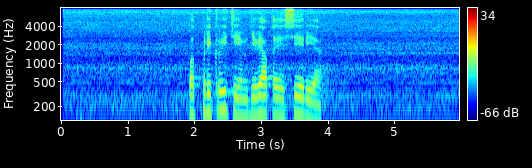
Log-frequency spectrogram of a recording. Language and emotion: Russian, neutral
